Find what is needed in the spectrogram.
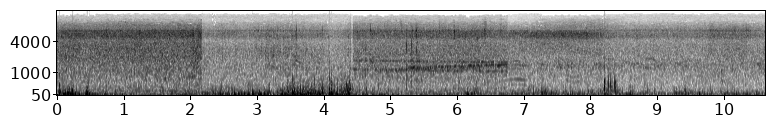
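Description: Gusty wind buffeting the microphone: a loud, rough low rumble that surges and eases.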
